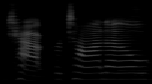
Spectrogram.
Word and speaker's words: Cat Protano: I'm Cat Protano, rhymes with Capitano, the voice of wait, her name is Cat Protano?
